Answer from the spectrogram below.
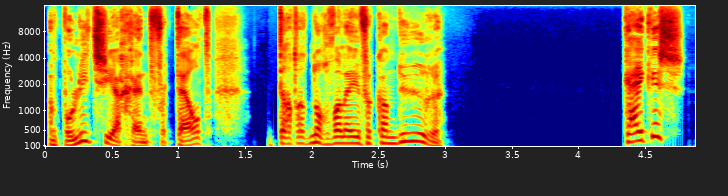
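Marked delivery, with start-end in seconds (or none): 4.3-4.8 put-on high, excited little boy; enthusiastic call. A narrator's reading. Boy showing mum a toy crane, enthusiastic. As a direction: call out with eager delight, pitched up. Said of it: "roept Leroy enthousiast".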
